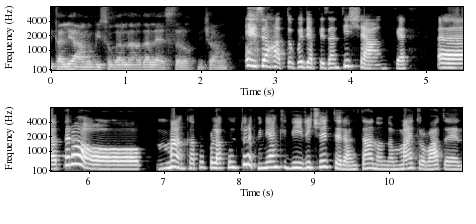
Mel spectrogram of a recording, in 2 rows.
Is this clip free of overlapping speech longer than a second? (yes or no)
yes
